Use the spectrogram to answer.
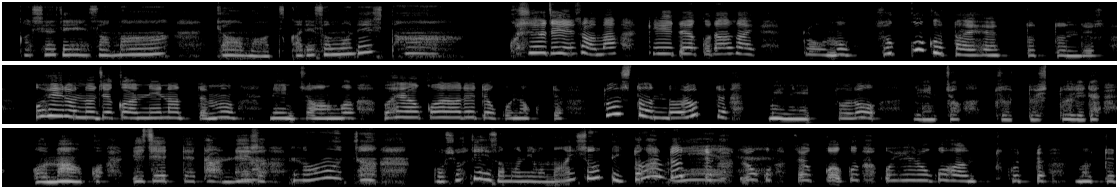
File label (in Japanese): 後日談の囁きおほ声W添い寝♪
